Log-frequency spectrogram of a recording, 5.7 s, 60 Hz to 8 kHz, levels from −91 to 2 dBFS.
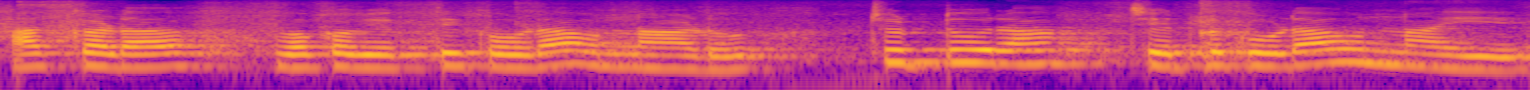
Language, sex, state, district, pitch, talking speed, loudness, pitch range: Telugu, female, Andhra Pradesh, Annamaya, 225 Hz, 95 wpm, -17 LUFS, 210-250 Hz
